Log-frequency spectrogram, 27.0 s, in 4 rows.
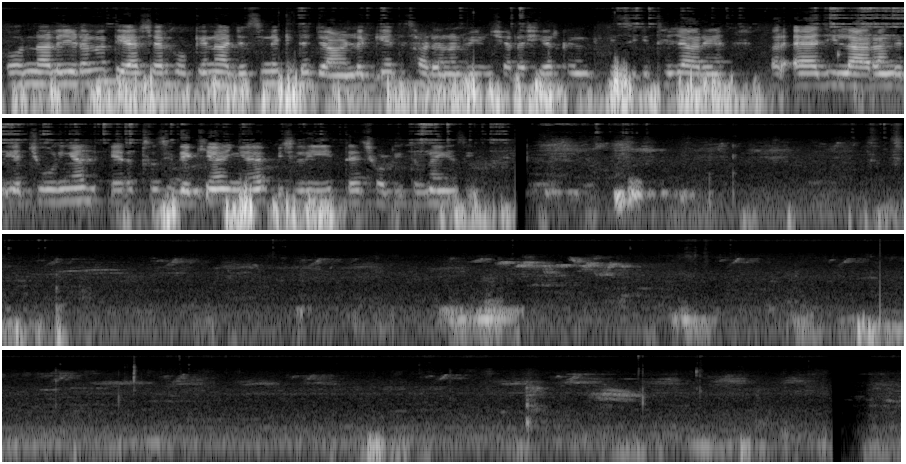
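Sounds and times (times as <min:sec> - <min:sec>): faint birds chirping: 0:09.8 - 0:27.0.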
